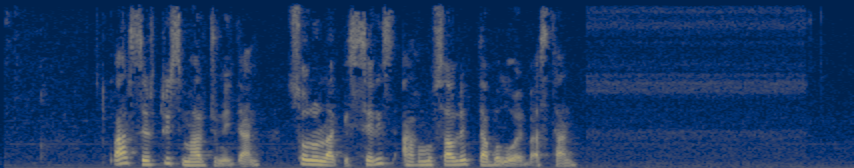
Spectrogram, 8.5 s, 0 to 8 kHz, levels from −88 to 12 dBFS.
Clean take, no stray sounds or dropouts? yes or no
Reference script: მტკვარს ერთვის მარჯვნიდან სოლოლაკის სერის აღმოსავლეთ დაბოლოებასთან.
yes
